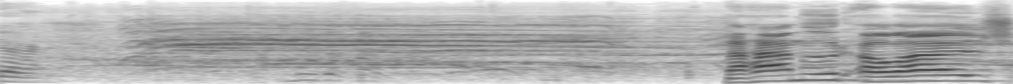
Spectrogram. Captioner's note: audience cheers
